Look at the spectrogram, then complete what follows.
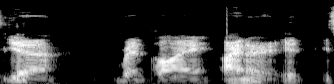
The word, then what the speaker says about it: Ren'Py: So, you know I'm not a game dev because in my head I always pronounce Ren'Py Ren'Py. It's cuz it's short for Python. So, it's yeah. Ren'Py.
